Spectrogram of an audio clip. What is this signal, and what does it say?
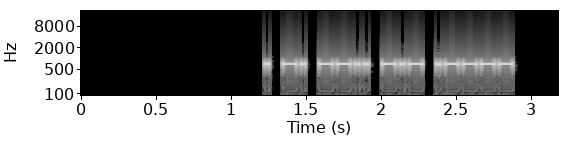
Morse code, heard as a keyed tone, about 39 wpm, 700 Hz. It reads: ENZK1
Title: Code Groups - 5 Letter:Numbers - 40wpm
